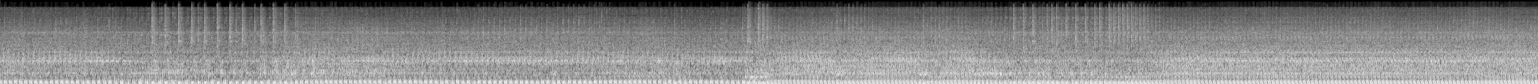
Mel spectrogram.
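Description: Honda GX160 small engine with a suspected carburetor problem runs loud and close, warming up with a steady, slightly uneven mechanical drone and knocking throughout.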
